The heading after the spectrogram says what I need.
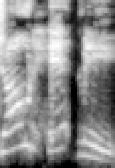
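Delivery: acted, very high screaming cry. Speaker retells a passenger on a plane screaming at a man; retelling a scream. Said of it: "she starts screaming".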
